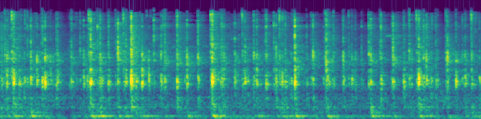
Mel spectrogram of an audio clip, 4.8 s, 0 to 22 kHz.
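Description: Fingertips of both hands type fast on a white RGB-backlit mechanical keyboard with plastic keycaps and a hollow plastic case. A steady stream of short, sharp clacks with a bright, hollow plastic tone around 1.3 kHz follows, each keystroke dying away almost instantly.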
